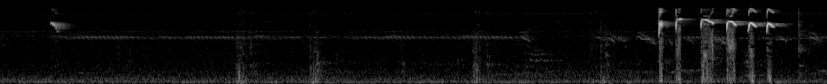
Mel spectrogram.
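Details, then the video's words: Actively singing male orange-headed thrush. After a long quiet stretch with faint clicks and a steady high insect drone, a rapid series of about seven piercing, high, slightly downslurred notes comes near the end. "BURUNG KEMADE BUNGA API JANTAN GACOR"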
